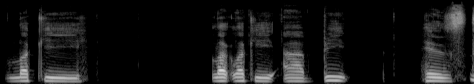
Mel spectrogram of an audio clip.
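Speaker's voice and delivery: lightly voiced gangster, word by word; mock gangster with separated words. Writer reading out own script, mock gangster. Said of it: "stereotype of how gangsters talk".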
